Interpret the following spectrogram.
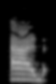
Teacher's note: It's open, and it is coming from the center part of your mouth.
